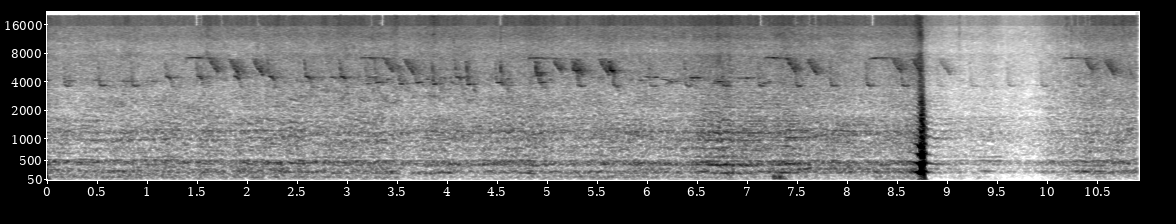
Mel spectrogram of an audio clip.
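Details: Honey bees flying at the beehive Doppio, a horizontal hive made from an old French oak chest under trees, on a spring morning. A steady low droning hum runs throughout. Bright chirping bird trills sound above, and a sharp knock comes near the end before the hum quietens.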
